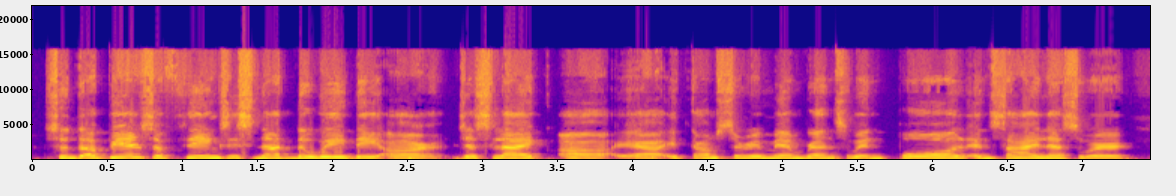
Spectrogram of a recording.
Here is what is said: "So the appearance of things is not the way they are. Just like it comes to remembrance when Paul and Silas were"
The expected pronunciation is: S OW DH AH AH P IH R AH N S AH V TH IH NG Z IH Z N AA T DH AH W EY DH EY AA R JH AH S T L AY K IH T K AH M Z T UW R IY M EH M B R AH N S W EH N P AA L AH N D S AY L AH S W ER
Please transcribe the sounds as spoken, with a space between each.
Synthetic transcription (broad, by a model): S OW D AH AH P IH R AH N S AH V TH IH NG S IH S N AA T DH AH W EY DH EY AA R JH AH S T L AY K IH T K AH M S T UW R IY M EH M B R AH N S W EH N P AA L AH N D S AY L AH S W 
